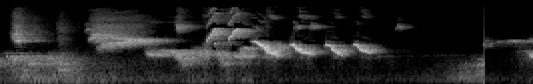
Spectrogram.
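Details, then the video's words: Energetic white-rumped shama song with buzzy opening notes followed by a series of sharp, downslurred whistles repeated about five times a second, then a short pause and a final whistle. "MASTERAN untuk Murai Batu Stress , dijmain langsung SEMBUH plus GACOR seketika"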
